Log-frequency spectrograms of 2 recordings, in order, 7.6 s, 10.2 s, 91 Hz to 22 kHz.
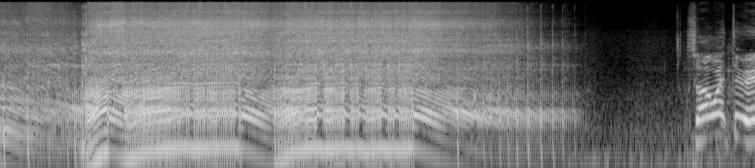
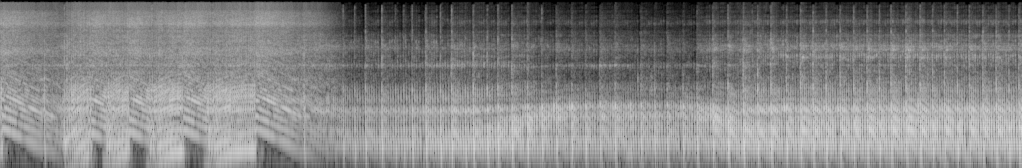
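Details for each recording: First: Echo CS 310 chainsaw, about six or seven years old, running poorly for months and progressively worse despite new air and fuel filters: two-stroke screams to high revs then abruptly cuts out and dies; high-rev cut-out. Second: Echo CS-310 chainsaw, about six or seven years old, after a new spark plug cured top-end cutting out; a few sharp revs, then a strong even buzz holding speed in a cut; runs healthy.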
